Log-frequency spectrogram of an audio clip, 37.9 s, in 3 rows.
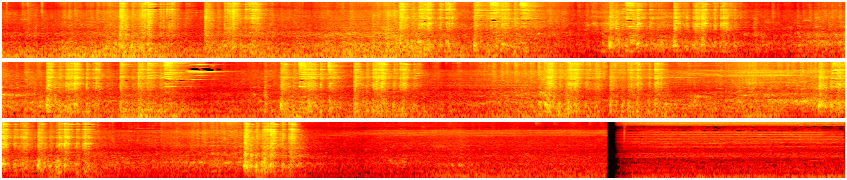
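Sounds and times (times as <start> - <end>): wheels clacking over rail joints: 0.0 - 30.3
high wheel squeal: 15.1 - 17.6, 22.6 - 25.3, 34.7 - 37.9.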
